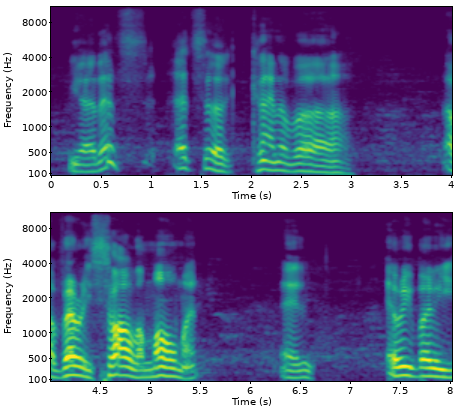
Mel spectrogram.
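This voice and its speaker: The man's voice sits fairly high, with ordinary pitch variation. He talks at a very slow pace, leaving long, frequent pauses. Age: 90s. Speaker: war veteran. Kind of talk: casual interview. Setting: veterans luncheon event. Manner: halting.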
